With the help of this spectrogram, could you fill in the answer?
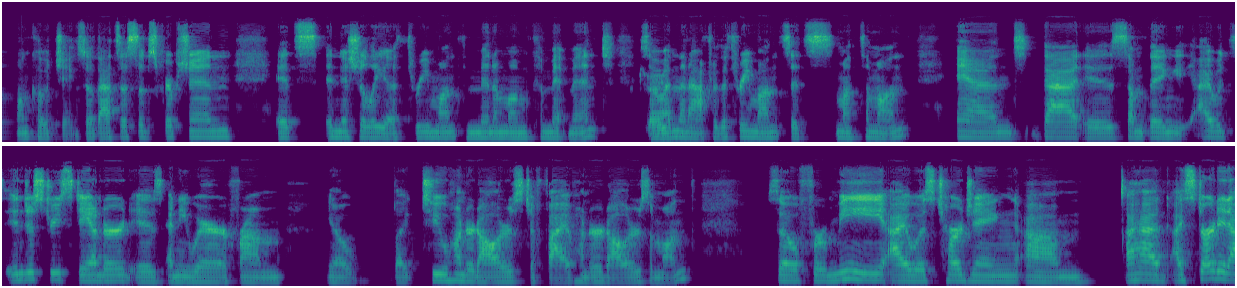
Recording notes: This podcast was recorded online during COVID-19 lockdown.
